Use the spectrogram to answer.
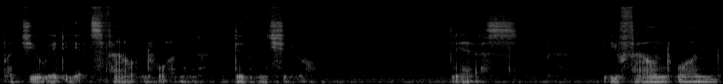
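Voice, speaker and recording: Man voicing a slow, gravelly, whispery warlock. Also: lowish voice, completely flat delivery, a bit bright, exaggerated voice. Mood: mocking, accusing. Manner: slow, deliberate, taunting with rhetorical questions. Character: condescending, reclusive male warlock in a dark fairytale. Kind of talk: soft-spoken ASMR role-play monologue.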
